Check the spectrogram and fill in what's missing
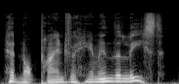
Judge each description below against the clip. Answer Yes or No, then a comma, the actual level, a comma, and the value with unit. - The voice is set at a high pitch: No, low, 115 Hz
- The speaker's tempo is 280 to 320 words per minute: Yes, fast, 300 wpm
